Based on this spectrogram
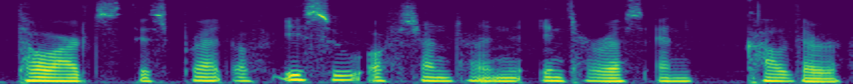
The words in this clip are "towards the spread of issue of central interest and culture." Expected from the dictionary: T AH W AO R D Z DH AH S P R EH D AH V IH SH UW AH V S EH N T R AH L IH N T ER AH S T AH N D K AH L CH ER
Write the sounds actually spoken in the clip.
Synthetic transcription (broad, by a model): T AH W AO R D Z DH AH S P R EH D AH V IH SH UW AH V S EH N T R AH N IH N T ER AH S T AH N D K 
